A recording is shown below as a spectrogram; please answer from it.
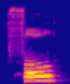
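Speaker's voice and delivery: the word full said loud and stressed, then cut off. Real, not acted. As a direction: blurt full out loudly as a first try. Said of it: "full section or something like that".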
